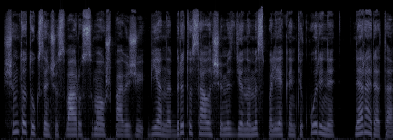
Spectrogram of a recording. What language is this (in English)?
Lithuanian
